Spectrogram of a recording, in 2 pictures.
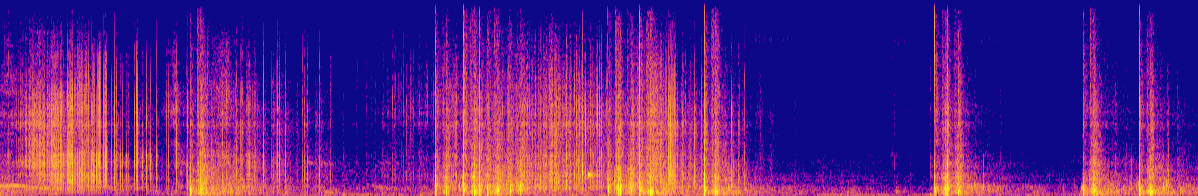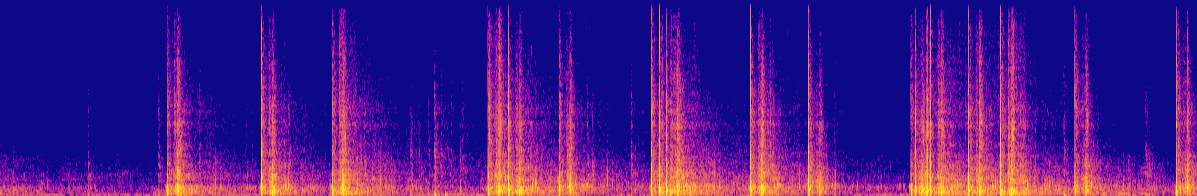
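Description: Aerial fireworks going off one after another: sharp bangs of bursting shells at irregular intervals, some followed by a few seconds of dense crackling, the longest spells near the start and around the middle.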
